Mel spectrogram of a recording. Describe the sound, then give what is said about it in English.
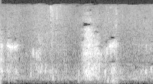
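A dog barks faintly somewhere far off, a single short burst rising briefly above a quiet, hissy outdoor background. “There's a dog there somewhere.”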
